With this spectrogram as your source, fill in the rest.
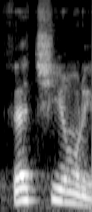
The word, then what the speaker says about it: Vecchione: How do you pronounce his name? Vecchione, Italian dude.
